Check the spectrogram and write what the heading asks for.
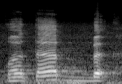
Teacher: তো অক্ফ অবস্থায় কলকলার হরফ তাসদীদ যুক্ত সাকিন হলে ওকে কলকলায় আকওয়া বলে। কলকলাটা খুব শক্ত হবে, সবল হবে।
